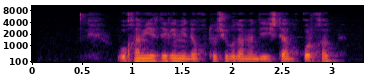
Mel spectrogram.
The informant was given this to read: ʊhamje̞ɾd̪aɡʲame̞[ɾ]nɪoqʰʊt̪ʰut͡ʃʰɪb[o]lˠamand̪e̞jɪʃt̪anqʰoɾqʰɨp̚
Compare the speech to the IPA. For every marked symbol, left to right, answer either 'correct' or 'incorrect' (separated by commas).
incorrect, correct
